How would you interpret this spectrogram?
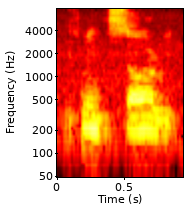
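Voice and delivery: ordinary talk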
